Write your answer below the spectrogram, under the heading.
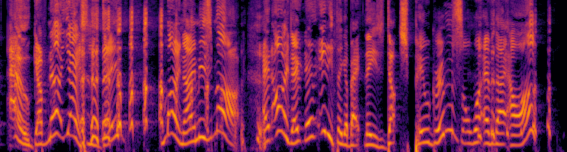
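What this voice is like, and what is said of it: Put-on English accent. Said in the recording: “Did I just hear an English accent? ... That's exactly how Mary Read sounded.”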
